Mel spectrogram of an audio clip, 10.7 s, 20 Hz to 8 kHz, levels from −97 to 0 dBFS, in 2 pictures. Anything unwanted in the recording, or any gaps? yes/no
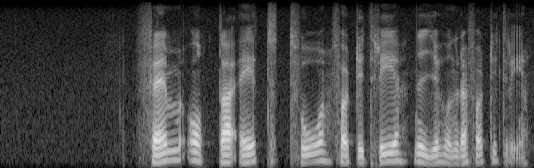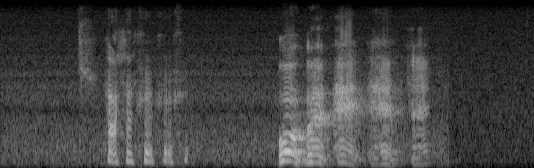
yes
